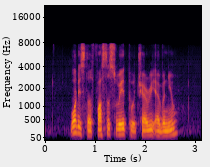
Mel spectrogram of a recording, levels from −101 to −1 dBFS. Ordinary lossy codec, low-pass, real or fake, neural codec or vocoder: none; none; fake; codec, 16 kHz, 4 kbps, X-Codec, HuBERT features, trained on balanced general audio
